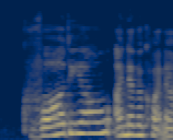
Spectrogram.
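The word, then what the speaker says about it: Gvardiol: Guardiol. It's like a slight V. Guardiol.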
